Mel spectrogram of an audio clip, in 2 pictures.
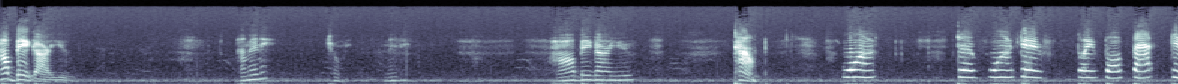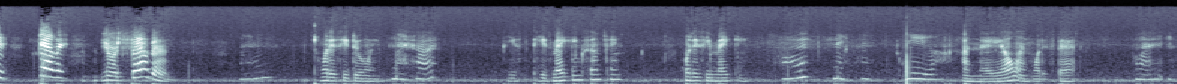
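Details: Child with hearing loss attending a summer speech clinic, learning lip reading and working on final sounds and the D and G sounds; speech of a child with hearing loss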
